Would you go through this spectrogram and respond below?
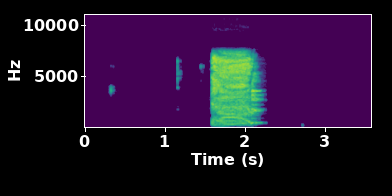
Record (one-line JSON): {"cough_length": "3.6 s", "cough_amplitude": 31649, "cough_signal_mean_std_ratio": 0.34, "survey_phase": "beta (2021-08-13 to 2022-03-07)", "age": "45-64", "gender": "Female", "wearing_mask": "No", "symptom_cough_any": true, "symptom_shortness_of_breath": true, "symptom_fatigue": true, "symptom_headache": true, "symptom_change_to_sense_of_smell_or_taste": true, "symptom_loss_of_taste": true, "symptom_onset": "5 days", "smoker_status": "Never smoked", "respiratory_condition_asthma": false, "respiratory_condition_other": false, "recruitment_source": "Test and Trace", "submission_delay": "1 day", "covid_test_result": "Positive", "covid_test_method": "RT-qPCR", "covid_ct_value": 17.8, "covid_ct_gene": "ORF1ab gene", "covid_ct_mean": 18.2, "covid_viral_load": "1000000 copies/ml", "covid_viral_load_category": "High viral load (>1M copies/ml)"}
